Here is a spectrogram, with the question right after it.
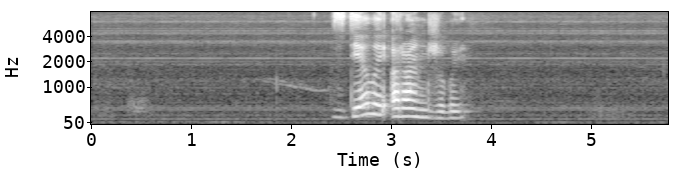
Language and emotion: Russian, neutral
